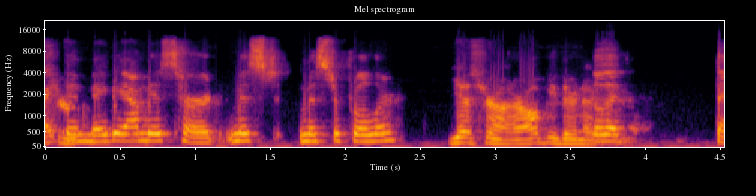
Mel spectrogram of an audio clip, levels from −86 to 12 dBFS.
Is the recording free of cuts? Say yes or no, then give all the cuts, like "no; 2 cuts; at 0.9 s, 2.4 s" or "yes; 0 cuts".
yes; 0 cuts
